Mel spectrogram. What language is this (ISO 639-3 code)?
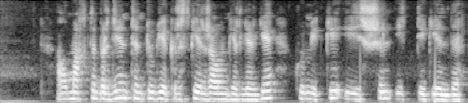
kaz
